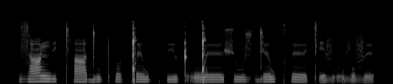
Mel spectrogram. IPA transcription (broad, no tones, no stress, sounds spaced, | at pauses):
z ɑ ŋ y tʰ ɑ d u pʰ o ǃ ø w pʰ y ʈ o̰ ŋ͡ǃ øː ʃ uː z d ø w kʰ øː tʼ e v o̰ v o v ø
